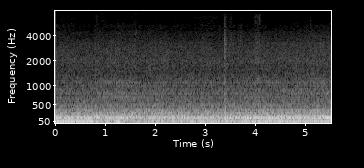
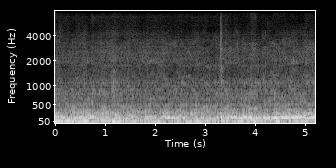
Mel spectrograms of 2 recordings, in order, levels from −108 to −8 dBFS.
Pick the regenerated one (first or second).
second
